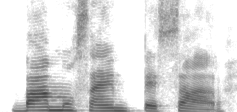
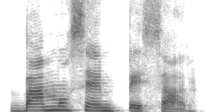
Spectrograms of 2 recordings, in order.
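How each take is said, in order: The two takes are said the same way.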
